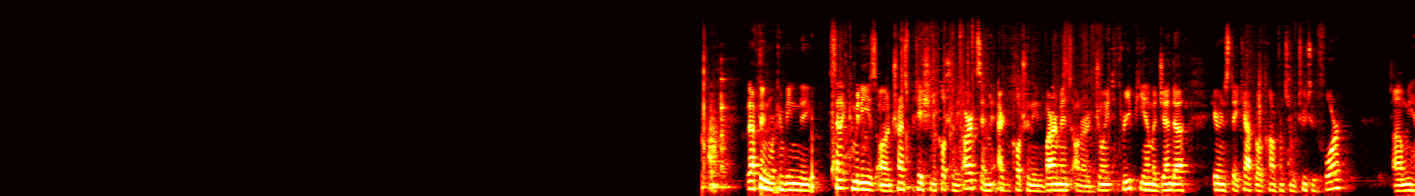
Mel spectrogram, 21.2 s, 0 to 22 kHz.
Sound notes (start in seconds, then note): 10.6 gavel taps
